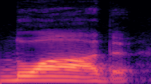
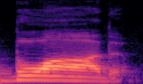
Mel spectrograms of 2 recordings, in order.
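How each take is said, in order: Both takes have the same delivery.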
